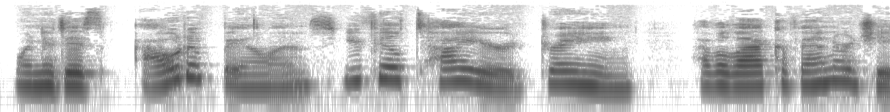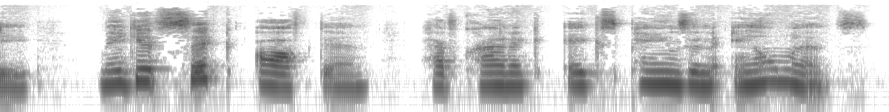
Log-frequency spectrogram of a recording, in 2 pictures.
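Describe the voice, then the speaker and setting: A woman narrating a scripted guided meditation in a measured, instructional way. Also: a little high, gravelly, darkish tone. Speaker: host of a guided self-love meditation audio.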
